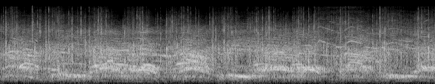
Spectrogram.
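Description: Large crowd cheering and shouting, many voices at once without a break.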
